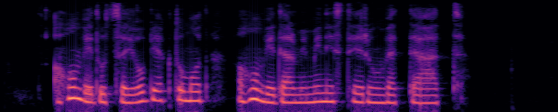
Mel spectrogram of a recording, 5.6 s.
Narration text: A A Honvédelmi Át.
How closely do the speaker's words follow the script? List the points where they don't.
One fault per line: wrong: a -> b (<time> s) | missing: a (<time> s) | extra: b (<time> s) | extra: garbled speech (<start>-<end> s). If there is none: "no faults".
extra: Honvéd utcai objektumot (0.6 s)
extra: Minisztérium vette (3.1 s)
